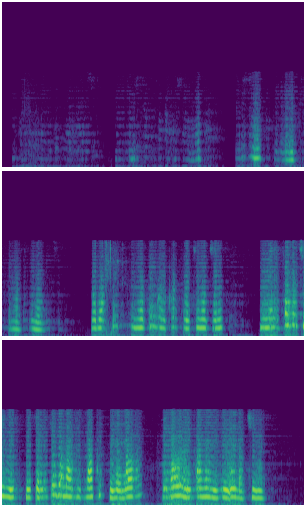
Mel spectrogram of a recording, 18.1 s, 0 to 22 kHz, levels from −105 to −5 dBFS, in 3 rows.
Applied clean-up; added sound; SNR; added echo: neural separator model SepFormer WHAMR!.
